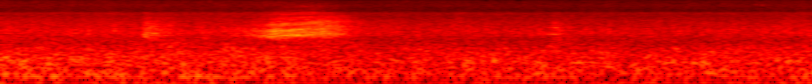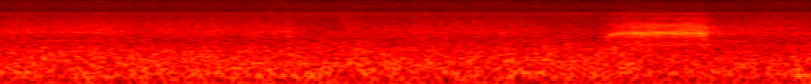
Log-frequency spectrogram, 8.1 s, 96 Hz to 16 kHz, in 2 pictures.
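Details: Two short, harsh cockatoo screeches about six seconds apart, heard as the birds take their daily sunset drink at the waterfall at Tanninaba Falls, Springbrook, 19 May 2024, over a constant roar of falling water.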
